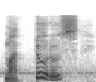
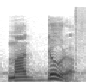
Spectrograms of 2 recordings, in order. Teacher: The S at the end of the word disappeared.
